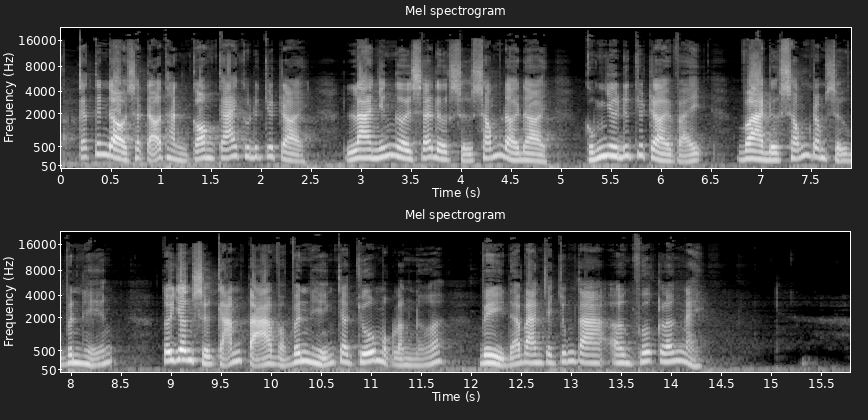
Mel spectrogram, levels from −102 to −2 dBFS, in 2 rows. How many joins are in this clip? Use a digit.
0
